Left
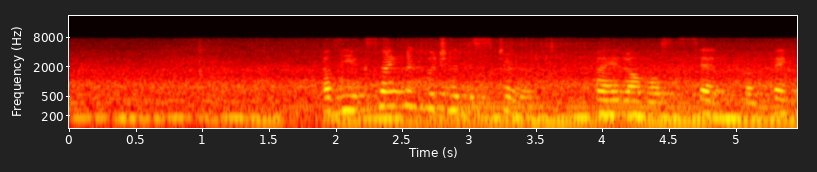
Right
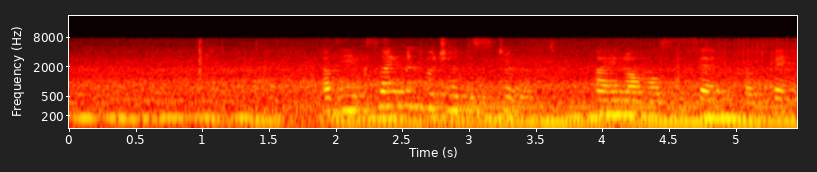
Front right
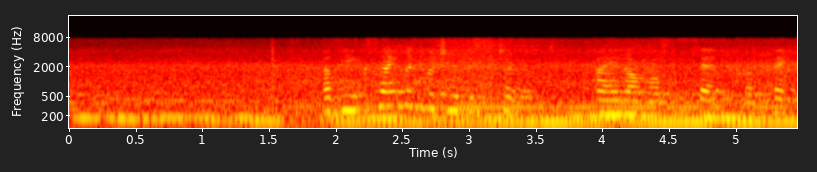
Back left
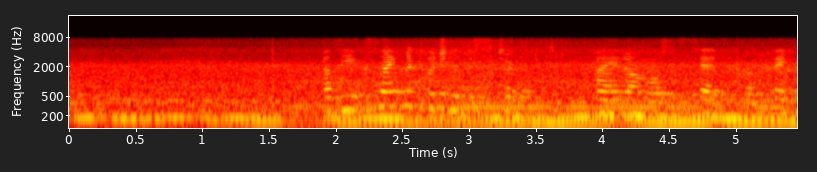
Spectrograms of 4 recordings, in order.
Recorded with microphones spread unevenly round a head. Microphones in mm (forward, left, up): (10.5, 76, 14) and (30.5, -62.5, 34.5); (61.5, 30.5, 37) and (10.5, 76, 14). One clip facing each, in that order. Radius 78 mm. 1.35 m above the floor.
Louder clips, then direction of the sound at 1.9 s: Left 1 dB, front right 3 dB; 20° left.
